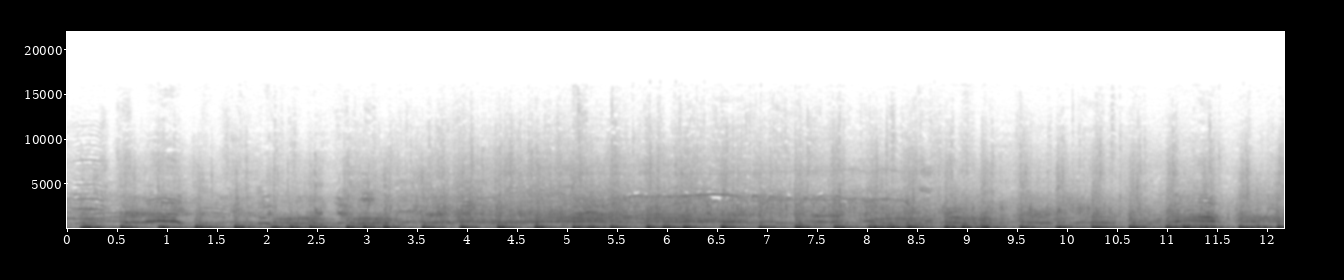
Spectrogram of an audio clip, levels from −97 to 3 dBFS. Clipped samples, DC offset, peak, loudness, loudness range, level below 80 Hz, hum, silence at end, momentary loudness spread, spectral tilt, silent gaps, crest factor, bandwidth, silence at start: under 0.1%; under 0.1%; -8 dBFS; -25 LUFS; 1 LU; -30 dBFS; none; 0 s; 4 LU; -8 dB/octave; none; 16 dB; 9.2 kHz; 0 s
